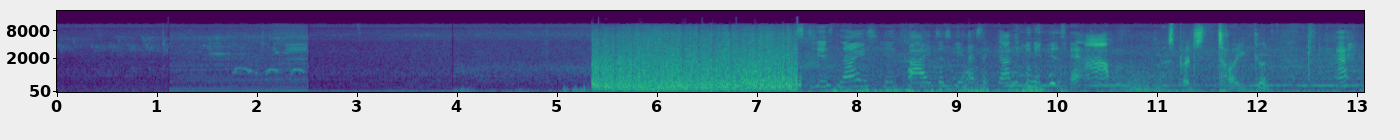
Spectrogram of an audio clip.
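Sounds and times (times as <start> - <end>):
bird chirping: 0.0 - 4.0
wind on microphone: 4.0 - 13.0.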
